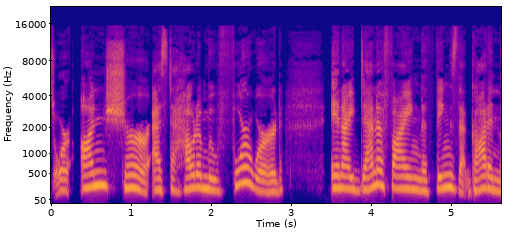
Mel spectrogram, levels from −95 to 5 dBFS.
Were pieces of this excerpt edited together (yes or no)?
no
